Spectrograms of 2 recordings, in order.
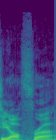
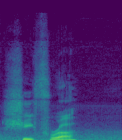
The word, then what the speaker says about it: Siofra: You always say it's Siofra. That's what I said, and then a lot of people were like, it's actually pronounced Shifra. Mighty dragon. And I was like, okay. Yeah, it's like Irish or something.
